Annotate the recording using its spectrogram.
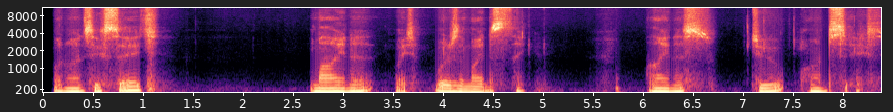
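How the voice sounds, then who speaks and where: Somewhat breathy, a man speaks at medium pitch with fairly even intonation. His pace is very slow, with long, frequent pauses. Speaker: minecraft streamer. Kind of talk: live gaming stream chat. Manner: casual, rambling.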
